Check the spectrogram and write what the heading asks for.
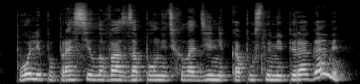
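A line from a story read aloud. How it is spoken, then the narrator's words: Smirking snort. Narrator (Russian): хмыкнул Раф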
